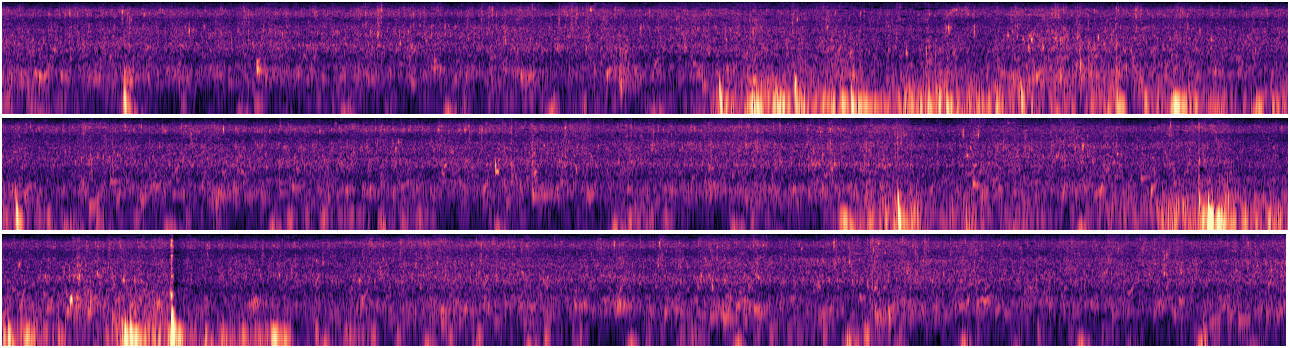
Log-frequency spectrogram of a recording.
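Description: Shallow stream riffle flowing with a steady rushing, broken by irregular low rumbles about four seconds in and again around thirteen seconds in.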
